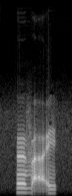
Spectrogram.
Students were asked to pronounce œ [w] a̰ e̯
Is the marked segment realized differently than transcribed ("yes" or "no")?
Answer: yes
